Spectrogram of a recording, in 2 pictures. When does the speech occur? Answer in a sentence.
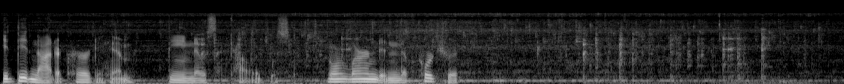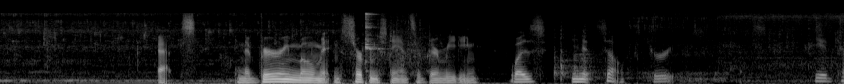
The speech can be heard from 0.0 to 4.6 s and from 10.0 to 16.8 s.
